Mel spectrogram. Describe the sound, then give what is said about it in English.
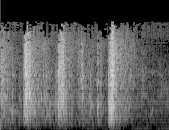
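An axe chops wet firewood in a few dull, irregular thuds, each short and woody, heard alone without talk. “Well, the wood is all wet. I better chop up some more firewood.”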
